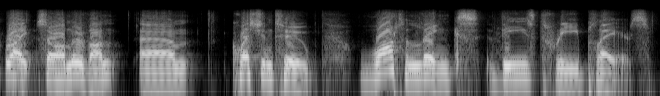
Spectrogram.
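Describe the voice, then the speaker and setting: A man hosting a casual football quiz on a podcast. He reads the questions slowly and fills pauses with ums and uhs. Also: mid-range voice, darkish tone, no room sound. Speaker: quiz host.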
